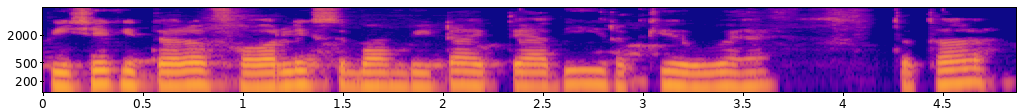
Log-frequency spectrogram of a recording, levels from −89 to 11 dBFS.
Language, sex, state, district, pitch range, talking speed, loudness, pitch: Hindi, male, Uttar Pradesh, Deoria, 155-165 Hz, 135 wpm, -17 LUFS, 160 Hz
